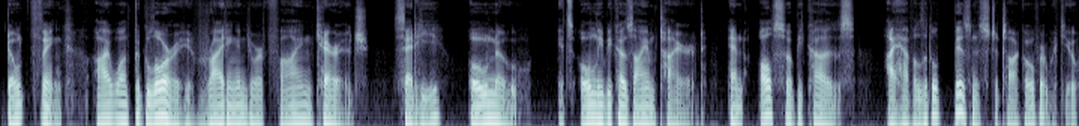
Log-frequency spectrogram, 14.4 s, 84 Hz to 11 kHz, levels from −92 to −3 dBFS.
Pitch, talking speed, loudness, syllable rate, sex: 90 Hz, 145 wpm, -22 LUFS, 4.2 syllables/s, male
